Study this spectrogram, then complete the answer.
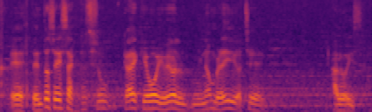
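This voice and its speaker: Against noticeable background noise, a man with a fairly high pitch talks at a fairly quick pace but leaves long, frequent pauses. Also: ordinary pitch variation. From Argentina, Santa Fe city. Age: 60s. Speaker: retired Olympic swimmer. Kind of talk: interview. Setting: sports museum. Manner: halting, with many repetitions.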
